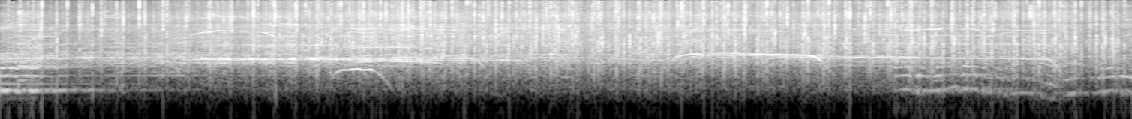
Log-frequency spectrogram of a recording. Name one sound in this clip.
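A woman sings through a microphone over the band.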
